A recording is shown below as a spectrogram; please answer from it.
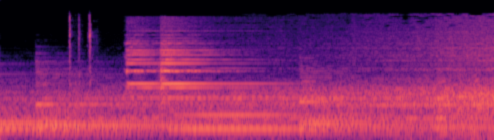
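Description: Background music with a sound-effect mouse click about half a second in, followed by a ringing notification-bell chime.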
